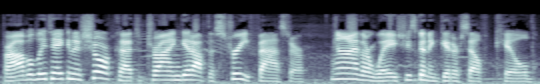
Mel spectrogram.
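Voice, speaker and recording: A woman's voice: medium pitch, animated, a little fast, bright, forceful tone, slight background noise. A woman playing a plucky, wisecracking young crimefighter sidekick in a 1930s radio drama, slangy and sarcastic. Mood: alert.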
